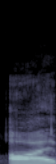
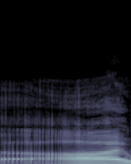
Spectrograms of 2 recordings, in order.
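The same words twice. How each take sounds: First: The vowel starts with a sharp glottal catch. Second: The vowel starts with a creaky vocal fry. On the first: "I being a glottal" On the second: "with a vocal fry"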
